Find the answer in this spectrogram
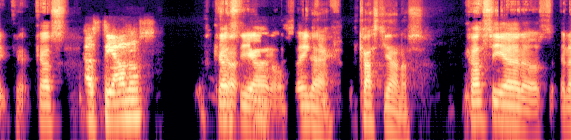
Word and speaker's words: Castellanos: Castellanos.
